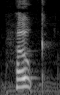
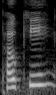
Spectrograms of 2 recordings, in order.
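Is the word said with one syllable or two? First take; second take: one; two. First: It is said as one syllable. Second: It is said as two syllables. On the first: "Like poke" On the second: "they pronounce it pokey"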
